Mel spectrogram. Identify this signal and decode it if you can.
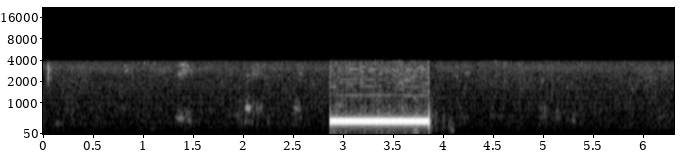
Ringback tone (Europe, 425 Hz).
